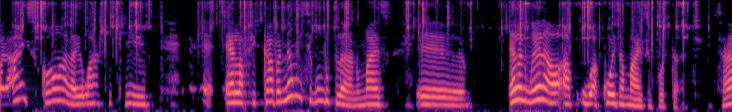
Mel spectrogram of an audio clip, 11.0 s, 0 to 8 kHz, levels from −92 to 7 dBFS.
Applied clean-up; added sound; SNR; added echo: classical method spectral subtraction.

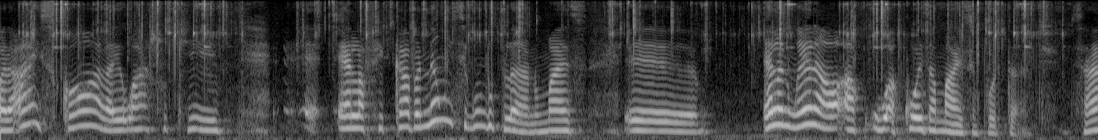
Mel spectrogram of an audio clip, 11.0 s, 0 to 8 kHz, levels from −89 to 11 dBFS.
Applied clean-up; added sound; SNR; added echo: none; Keys jangling; 15 dB; none.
